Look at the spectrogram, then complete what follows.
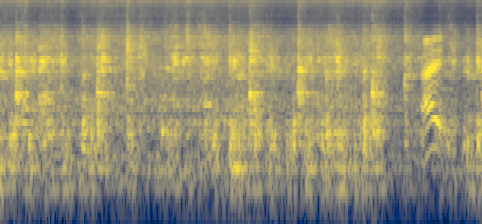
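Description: Metal ladle scraping and knocking against a steel wok as fried rice is stir-fried and tossed over a gas flame, with the rice sizzling. A short shout about four seconds in.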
